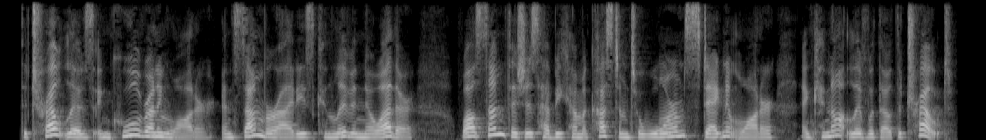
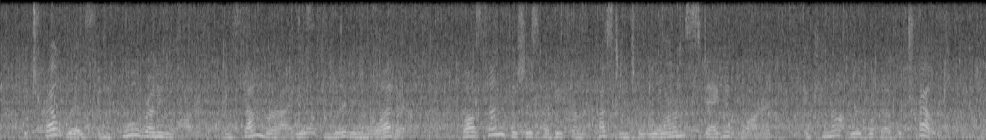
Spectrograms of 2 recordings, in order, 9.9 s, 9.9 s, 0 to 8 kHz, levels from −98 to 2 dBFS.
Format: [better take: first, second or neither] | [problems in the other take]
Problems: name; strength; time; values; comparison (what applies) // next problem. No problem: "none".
first | background sound (Chatter / Stream); 3 dB below the speech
